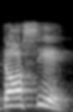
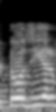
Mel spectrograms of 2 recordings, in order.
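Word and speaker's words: dossier: डोसियर को पढ़ते हैं डोसिए, क्या इसका प्रोनाउंसिएशन? डोसिए, बोलो। हाँ, डोजियर मत पढ़िएगा।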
